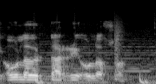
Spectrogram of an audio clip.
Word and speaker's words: Ólafur Darri Ólafsson: Uh, if I were to do it in proper Icelandic pronunciation, it would be Ólafur Darri Ólafsson.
